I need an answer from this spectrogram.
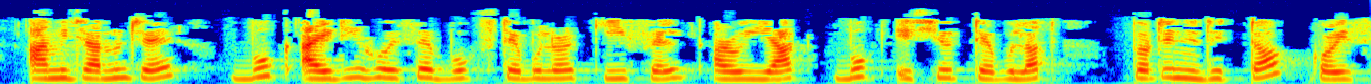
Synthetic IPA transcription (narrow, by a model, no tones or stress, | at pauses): amizanʊ̃zɛ | bukʰajdiɦojsɛbukstebulɔɹkifʰeltaɹuijakbukiʃjutebulɔt | pɹotinidʱitːɔkoɹis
